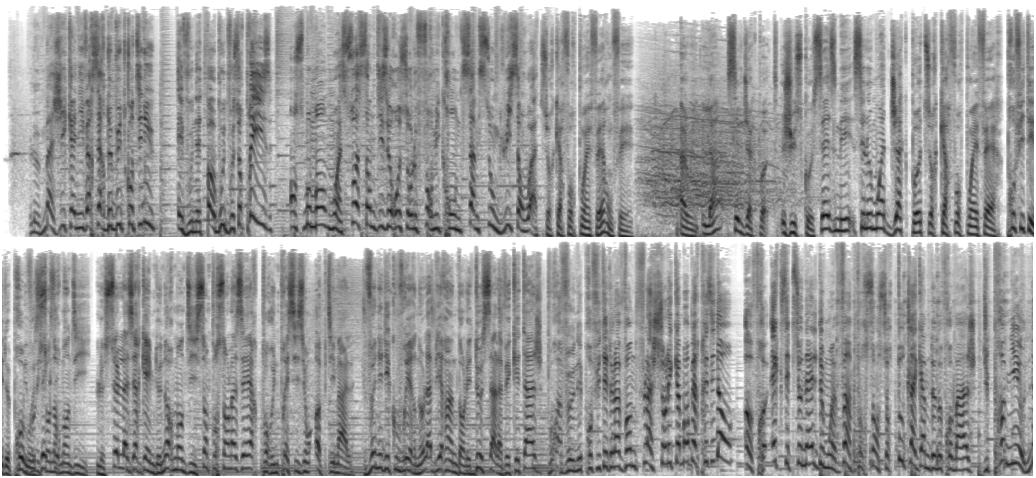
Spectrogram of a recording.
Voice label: French Commercials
